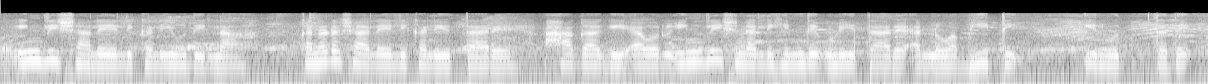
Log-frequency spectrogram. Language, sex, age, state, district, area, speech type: Kannada, female, 45-60, Karnataka, Dakshina Kannada, rural, spontaneous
